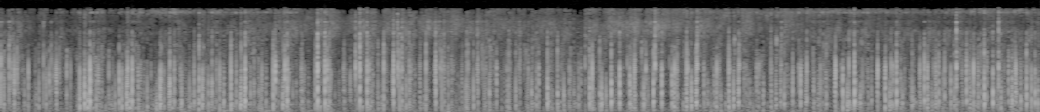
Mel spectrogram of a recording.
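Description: Two small solid wooden honey dippers, held by fingers with long pink nails, are clacked together near the mic so their grooved heads knock against each other. The result is a quiet, steady stream of rapid, dry wooden clicks and taps that stop instantly with no ring, sitting mostly in the low-mid range with little bright top.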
